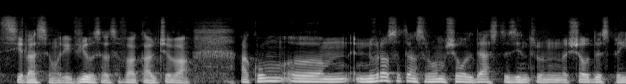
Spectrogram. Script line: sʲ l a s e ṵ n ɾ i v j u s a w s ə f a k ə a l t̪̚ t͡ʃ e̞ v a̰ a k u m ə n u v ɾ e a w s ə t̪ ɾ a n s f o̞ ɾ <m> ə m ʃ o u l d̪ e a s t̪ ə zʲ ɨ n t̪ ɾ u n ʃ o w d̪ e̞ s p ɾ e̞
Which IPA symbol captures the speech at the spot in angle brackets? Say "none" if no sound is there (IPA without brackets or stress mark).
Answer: m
